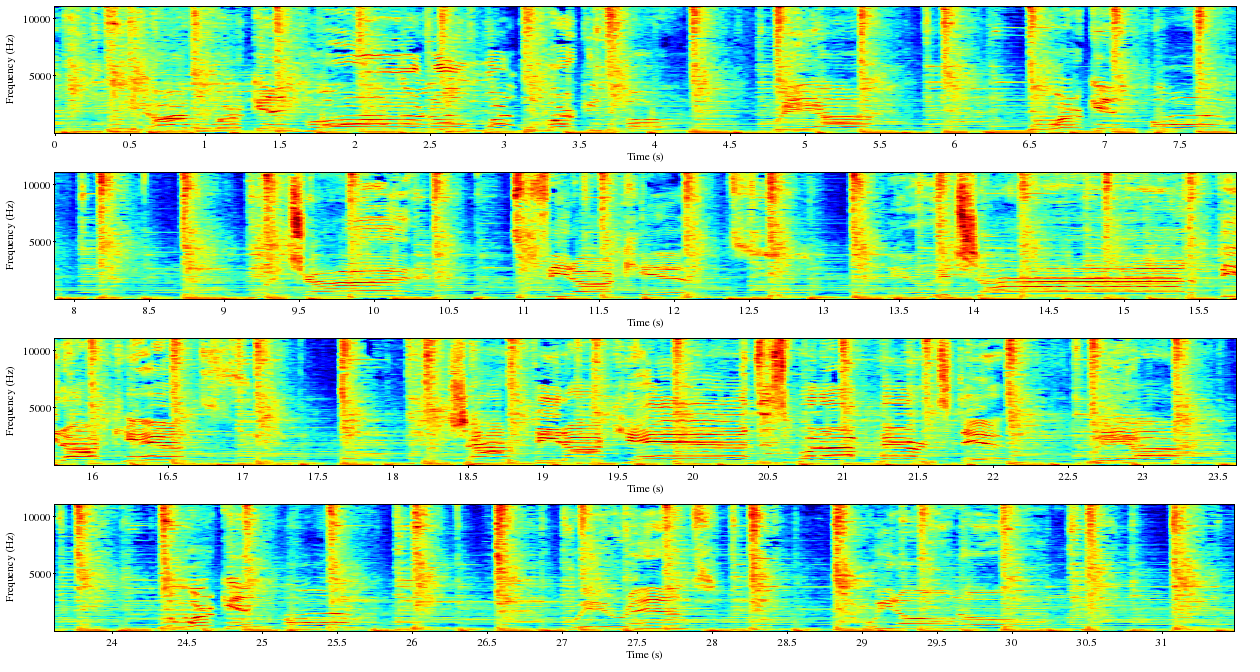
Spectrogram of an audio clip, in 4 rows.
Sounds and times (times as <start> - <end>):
Bass guitar: 0.0 - 31.4.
